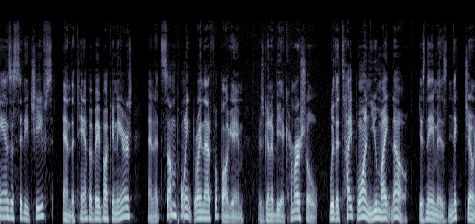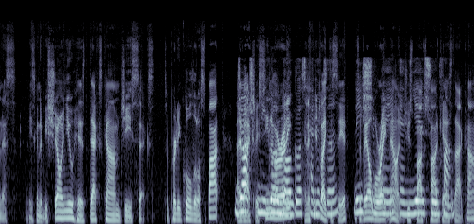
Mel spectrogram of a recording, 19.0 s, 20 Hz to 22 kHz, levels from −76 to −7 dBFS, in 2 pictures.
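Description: Nothing in this speech recording stands out as a technical fault at any point, so there's nothing here to flag.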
